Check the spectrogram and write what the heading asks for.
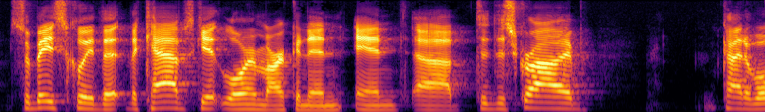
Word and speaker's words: Lauri Markkanen: Lauri Markkanen. Am I saying that correctly? – Lauri Markkanen.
